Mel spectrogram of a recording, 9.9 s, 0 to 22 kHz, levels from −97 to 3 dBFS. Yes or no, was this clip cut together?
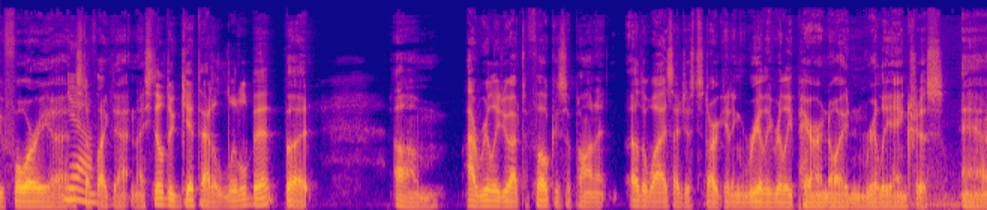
no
